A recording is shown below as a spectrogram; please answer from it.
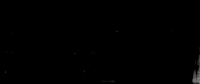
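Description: Faint, quick papery swishes of baseball trading cards sliding over one another as they are flipped through a hand-held stack, several a second.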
